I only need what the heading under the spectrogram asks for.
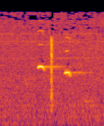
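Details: A female Chopi blackbird's call, said to excite male birds: a clear high whistle, a sharp dry chip, then a second slightly lower whistle, all within half a second, against a quiet background.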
